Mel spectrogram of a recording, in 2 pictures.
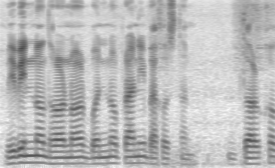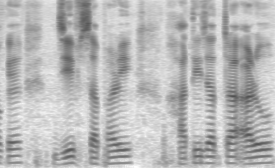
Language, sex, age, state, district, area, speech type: Assamese, male, 30-45, Assam, Charaideo, urban, spontaneous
